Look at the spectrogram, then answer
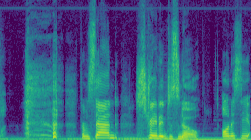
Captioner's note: laughs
